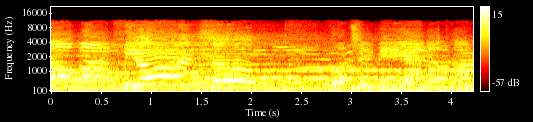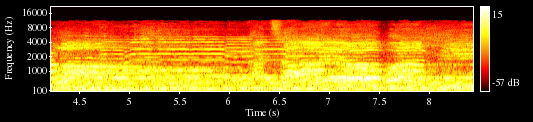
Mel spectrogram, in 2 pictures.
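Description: Gospel worship song sung by a choir, with wavering held notes over steady sustained accompaniment.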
